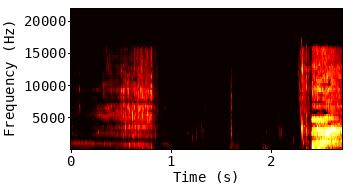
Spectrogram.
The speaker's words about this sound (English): Let me take a sip of my beverage here.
